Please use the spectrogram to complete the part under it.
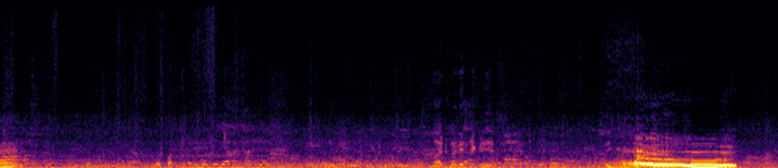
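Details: Water buffalo calf in a crowded market during a sale; after several seconds of chatter, a loud, harmonic-rich low bellow swells for over a second, with people talking all around.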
